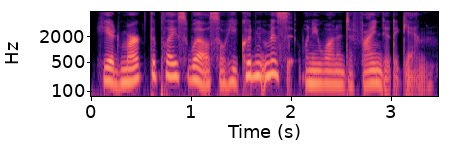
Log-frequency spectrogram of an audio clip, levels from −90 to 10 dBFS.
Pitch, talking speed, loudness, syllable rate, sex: 175 Hz, 310 wpm, -17 LUFS, 6.8 syllables/s, female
